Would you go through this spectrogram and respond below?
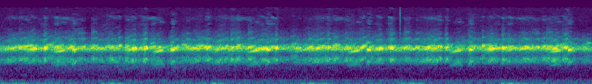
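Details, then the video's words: Many Pacific tree frogs croaking together after dark in Richmond, British Columbia, Canada; a thick, shimmering chorus that never pauses, with higher and middle tones layered steadily over a quiet low background drone. "Pacific Tree Frogs at Night"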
